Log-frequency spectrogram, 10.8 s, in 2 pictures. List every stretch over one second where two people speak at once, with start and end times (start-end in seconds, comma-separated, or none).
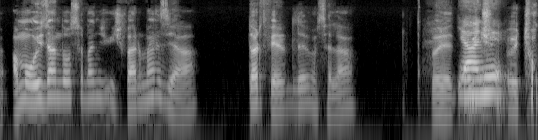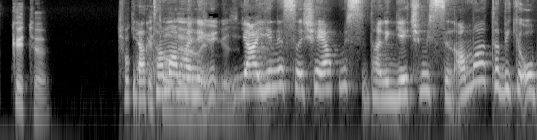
6.7-8.1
